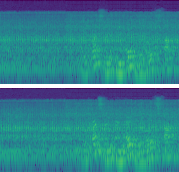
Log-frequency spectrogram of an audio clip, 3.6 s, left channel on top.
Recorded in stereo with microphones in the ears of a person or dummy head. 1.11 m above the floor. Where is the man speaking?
40° right (ahead or behind), 6 m.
